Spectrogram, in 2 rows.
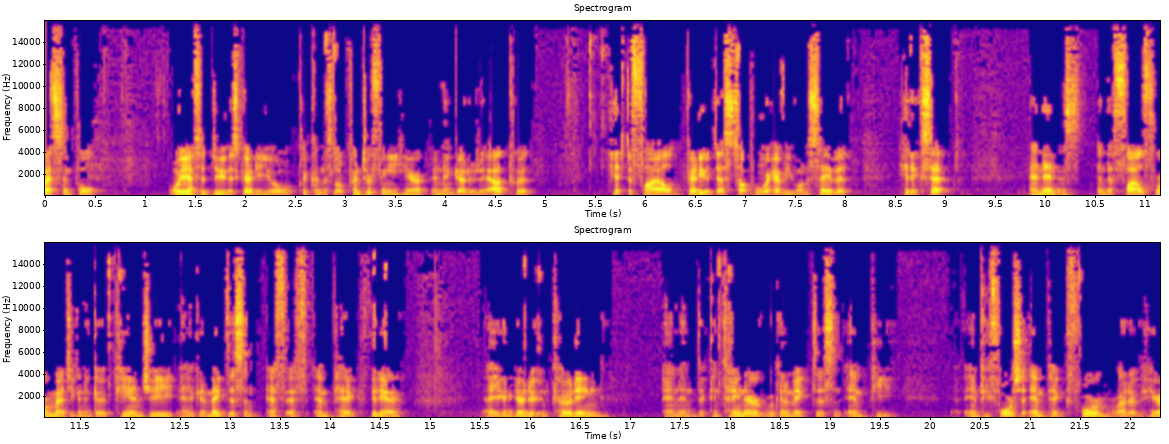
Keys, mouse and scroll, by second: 0.0-3.8 drag, 5.4 click, 11.8-16.5 drag, 17.9-22.3 drag.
